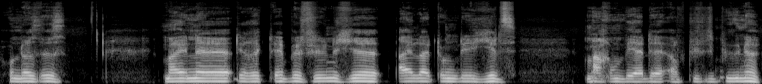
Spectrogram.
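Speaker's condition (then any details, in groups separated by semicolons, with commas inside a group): Down syndrome; trisomy 21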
